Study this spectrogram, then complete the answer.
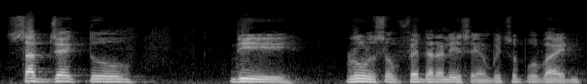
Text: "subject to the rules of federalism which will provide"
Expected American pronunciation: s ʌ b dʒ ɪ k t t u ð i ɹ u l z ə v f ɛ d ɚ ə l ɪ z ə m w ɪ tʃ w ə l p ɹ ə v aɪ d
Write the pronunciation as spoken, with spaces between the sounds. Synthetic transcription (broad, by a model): s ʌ b dʒ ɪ k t t u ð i ɹ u l s ə v f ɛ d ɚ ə l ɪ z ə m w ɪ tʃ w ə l p ɹ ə v aɪ d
